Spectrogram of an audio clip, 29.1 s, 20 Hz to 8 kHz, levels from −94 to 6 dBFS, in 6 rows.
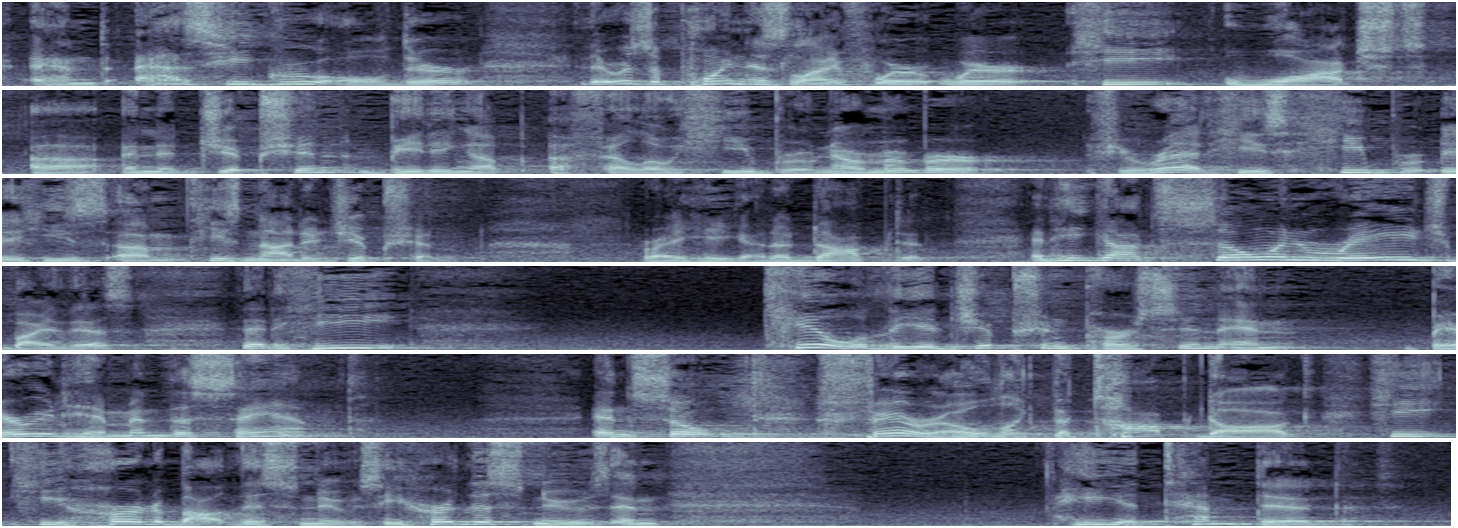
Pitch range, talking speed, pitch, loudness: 145-210 Hz, 165 wpm, 170 Hz, -16 LUFS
